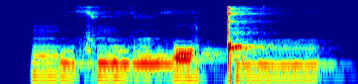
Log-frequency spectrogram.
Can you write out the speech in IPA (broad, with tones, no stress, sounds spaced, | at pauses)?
m u˦ x n u˦ n ðˤ y˨ ǃ ɯ˧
